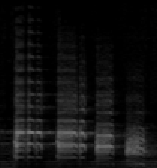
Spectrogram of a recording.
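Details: A secretive, small Coqui Francolin calls right next to the recordist, with another heard in the distance: a quick run of harsh, grating, nasal notes.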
